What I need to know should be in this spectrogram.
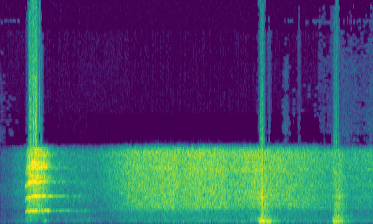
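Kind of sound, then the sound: vehicle, steam train whistle blowing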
